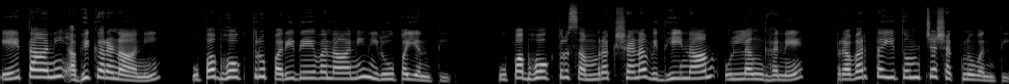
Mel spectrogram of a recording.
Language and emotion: Sanskrit, neutral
